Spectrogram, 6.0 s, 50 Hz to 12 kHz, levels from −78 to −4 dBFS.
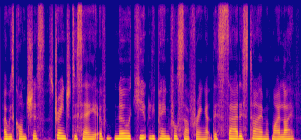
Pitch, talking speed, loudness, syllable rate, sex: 200 Hz, 180 wpm, -17 LUFS, 4.7 syllables/s, female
